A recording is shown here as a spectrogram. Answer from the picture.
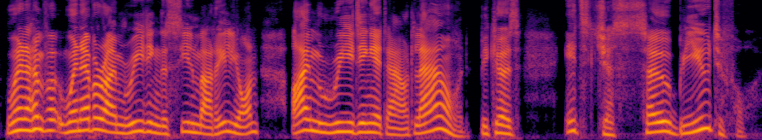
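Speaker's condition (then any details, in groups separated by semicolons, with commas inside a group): No condition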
